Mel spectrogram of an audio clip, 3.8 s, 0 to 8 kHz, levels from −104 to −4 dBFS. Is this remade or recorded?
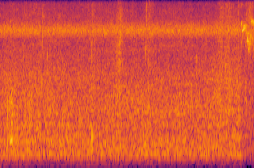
recorded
